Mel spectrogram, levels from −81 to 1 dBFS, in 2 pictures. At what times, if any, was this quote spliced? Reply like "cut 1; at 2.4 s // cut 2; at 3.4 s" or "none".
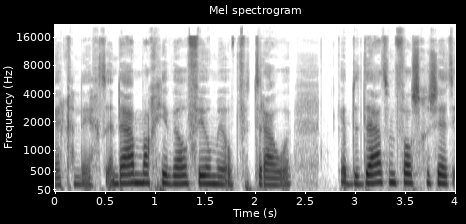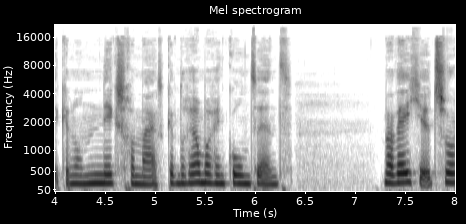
cut 1; at 2.6 s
